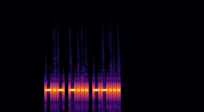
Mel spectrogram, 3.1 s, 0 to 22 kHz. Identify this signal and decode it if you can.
Morse code, heard as a keyed tone, about 40 wpm, 700 Hz. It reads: KB7
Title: USA Call Sign Prefixes - 40wpm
